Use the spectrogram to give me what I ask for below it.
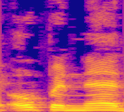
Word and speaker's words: opened: And to review some ED pronunciation in English, I do not say opened up. That is incorrect. I say opened up. Opened. It's like the N goes to the D.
